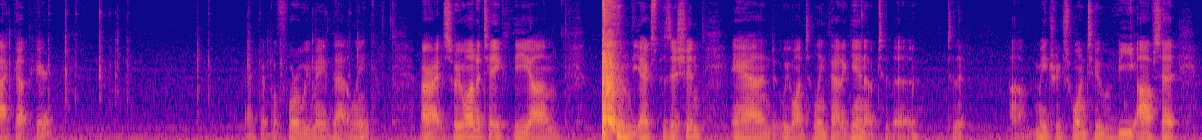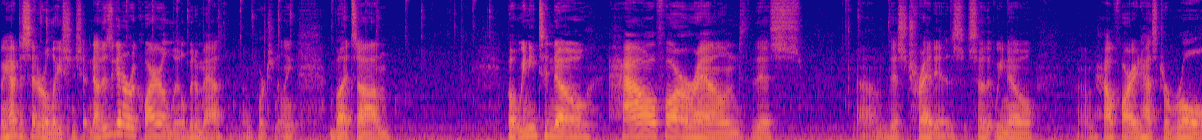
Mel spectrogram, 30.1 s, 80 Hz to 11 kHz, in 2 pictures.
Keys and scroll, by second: 0.1 super+z, 1.0 z, 2.1 z, 2.8 super+z.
